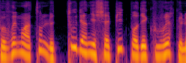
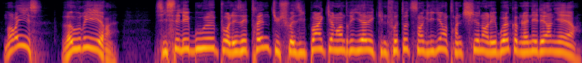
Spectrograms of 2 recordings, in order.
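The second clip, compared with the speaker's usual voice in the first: higher nagging wife voice; a hint of a nagging housewife; 8 semitones higher than usual. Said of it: "Je vous le mets en scène".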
